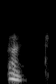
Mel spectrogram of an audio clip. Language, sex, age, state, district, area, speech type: Punjabi, female, 18-30, Punjab, Fazilka, rural, conversation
